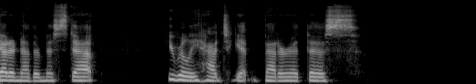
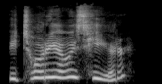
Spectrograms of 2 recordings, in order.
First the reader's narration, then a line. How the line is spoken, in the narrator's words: Cesare yelps in shock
